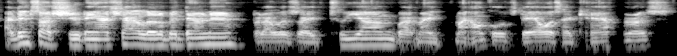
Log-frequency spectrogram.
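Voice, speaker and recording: Low-voiced man reminiscing in an echoey room. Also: moderate pace. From Trinidad and Tobago, later Brooklyn. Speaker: photographer being interviewed. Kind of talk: casual interview, reminiscing. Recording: roomy echo, distant mic.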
